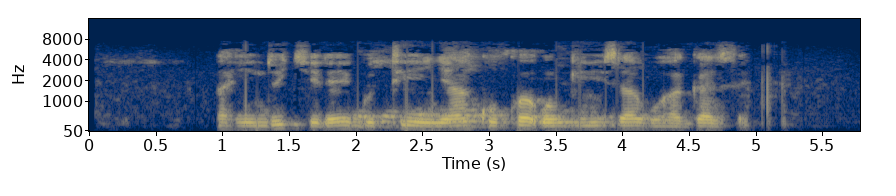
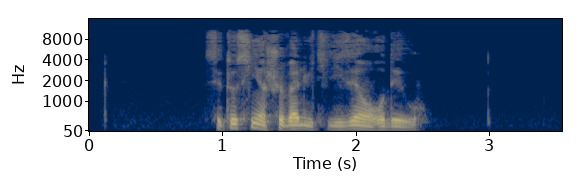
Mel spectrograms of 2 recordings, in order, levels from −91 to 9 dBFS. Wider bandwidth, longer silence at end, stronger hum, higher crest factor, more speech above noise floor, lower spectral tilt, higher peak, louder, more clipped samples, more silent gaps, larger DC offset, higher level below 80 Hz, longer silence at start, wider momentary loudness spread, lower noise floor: second, 7.6 kHz vs 11.5 kHz; second, 0.55 s vs 1.1 s; neither; about the same, 18 dB vs 20 dB; second, 42 dB vs 57 dB; about the same, -4 dB/octave vs -5 dB/octave; first, -2 dBFS vs -6 dBFS; first, -18 LUFS vs -23 LUFS; neither; neither; neither; first, -58 dBFS vs -66 dBFS; second, 0.45 s vs 0.9 s; about the same, 11 LU vs 9 LU; second, -60 dBFS vs -80 dBFS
